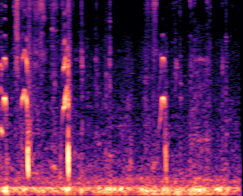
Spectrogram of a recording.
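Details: Sindhi teetar (francolin) pair frolicking in green grass, giving brief rising chirps in small clusters with pauses between them, against a constant low hum and faint rustling.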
